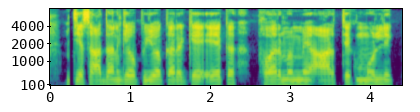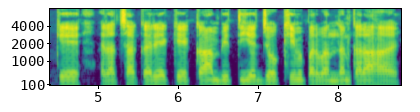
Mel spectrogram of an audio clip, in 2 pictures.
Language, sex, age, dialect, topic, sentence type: Magahi, male, 18-24, Western, banking, statement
